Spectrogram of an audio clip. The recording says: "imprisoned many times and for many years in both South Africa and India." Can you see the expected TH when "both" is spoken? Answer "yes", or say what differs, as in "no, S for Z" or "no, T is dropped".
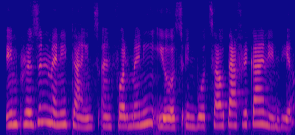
no, T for TH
